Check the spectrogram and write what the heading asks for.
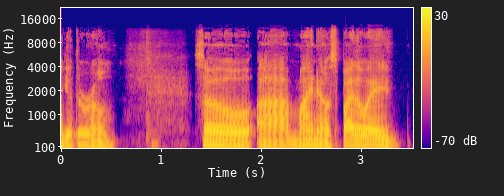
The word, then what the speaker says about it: Minos: to rome so uh my nose by the way people in europe usually pronounce it minos um it doesn't matter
